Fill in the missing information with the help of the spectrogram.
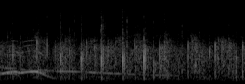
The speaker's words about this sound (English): Tonight was funded by the Royal Society of Victoria, so huge round of applause for the Royal Society of Victoria.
